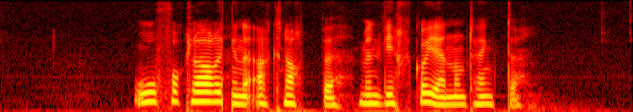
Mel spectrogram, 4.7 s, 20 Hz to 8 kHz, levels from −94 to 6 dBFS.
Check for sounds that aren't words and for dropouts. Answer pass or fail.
fail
